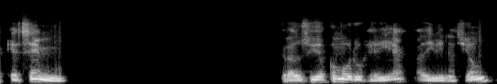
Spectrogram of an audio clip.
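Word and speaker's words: קסם: el cursor ahí, pero es la H7081, se pronuncia Kesem, traducido como brujería, adivinación y también falso profeta.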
